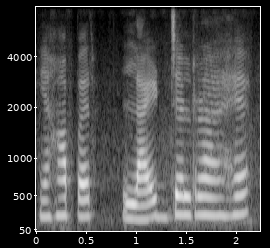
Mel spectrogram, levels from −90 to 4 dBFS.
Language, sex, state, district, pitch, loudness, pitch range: Hindi, female, Jharkhand, Palamu, 230 Hz, -15 LUFS, 220-245 Hz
